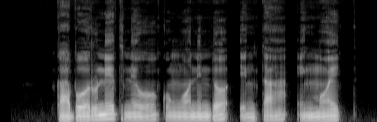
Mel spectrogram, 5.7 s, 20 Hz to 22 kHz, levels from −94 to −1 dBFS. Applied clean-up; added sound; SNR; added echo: none; none; none; none.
